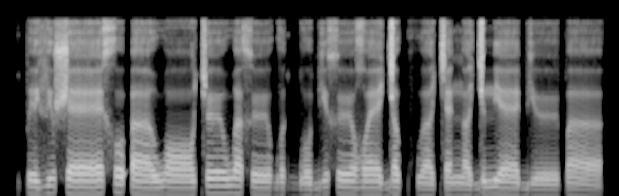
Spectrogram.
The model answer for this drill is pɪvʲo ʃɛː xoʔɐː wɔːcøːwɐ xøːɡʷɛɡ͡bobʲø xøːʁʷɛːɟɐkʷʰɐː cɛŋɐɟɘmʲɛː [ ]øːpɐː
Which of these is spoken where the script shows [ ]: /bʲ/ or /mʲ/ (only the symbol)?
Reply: bʲ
